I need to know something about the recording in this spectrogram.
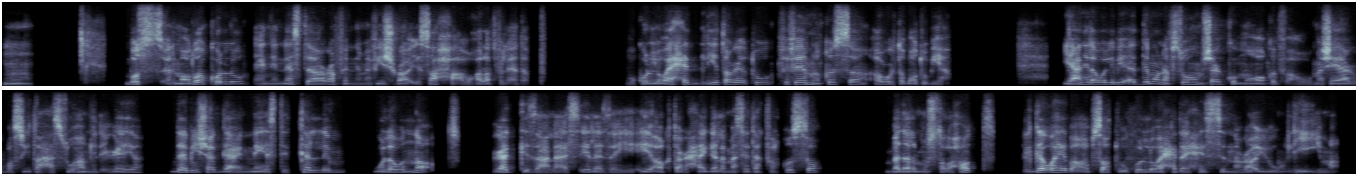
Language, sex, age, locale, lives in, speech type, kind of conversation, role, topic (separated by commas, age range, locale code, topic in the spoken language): Arabic, male, 40-44, ar-EG, Portugal, read, expert-assistant, expert, إزاي نخلي مناقشة الروايات أبسط وأريح لكل الناس؟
